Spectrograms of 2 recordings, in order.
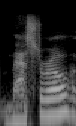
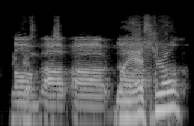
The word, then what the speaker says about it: Maestro: There's Mastro, or did I say it right? The older Hulk. Gray Hulk. There's Gray Hulk, but then there's Mastro, I think. Maestro. Maestro? Maestro. Yeah.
